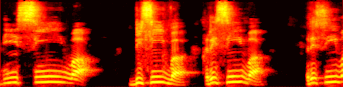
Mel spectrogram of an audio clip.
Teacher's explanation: डिसीव, डिसीव, रिसीव, रिसीव नहीं है, रिसीव नहीं है, रिसीव नहीं है, रिसीव, सीव। यानी हमें ई की मात्रा पर कुछ समय बिताना होगा ताकि उसका उच्चारण क्या हो जाए, दीर्घ हो जाए, बड़ा हो जाए, लंबा हो जाए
